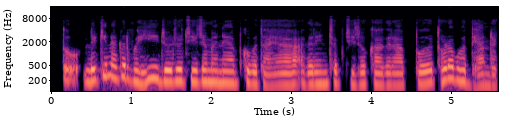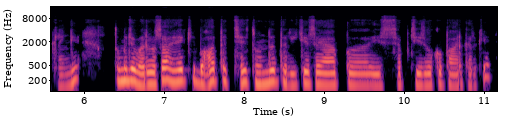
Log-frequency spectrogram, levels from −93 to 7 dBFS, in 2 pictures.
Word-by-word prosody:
तो, 400 0 -1
लेकिन 200 +8 +3
अगर 240 +1 +2
वही 185 +6 +2
जो-जो 185 0 +7
चीज़ें 185 0 +3
मैंने 175 -1 +2
आपको 170 +1 -1
बताया 155 -1 -2
अगर 160 -1 -1
इन 165 0 -1
सब 165 - -1
चीज़ों 160 0 -4
का 155 - -1
अगर 155 0 -4
आप - - -14 0.4
थोड़ा-बहुत 200 -3 +4
ध्यान 145 +1 -5
रख 140 0 -9
लेंगे, 150 +8 -5 0.5
तो 190 - -1
मुझे 200 0 +6
भरोसा 160 +6 +3
है 190 - +5
कि - - -6
बहुत 190 +5 0
अच्छे 175 -1 -2
सुंदर 165 +1 0
तरीके 165 0 -2
से 160 - +2
आप 155 0 -6 0.3
इस 145 - -11
सब 145 - -8
चीज़ों 150 -1 -2
को 160 - -4
पार 145 +1 -5
करके 140 +10 -11
165 Hz, 200 wpm, -24 LUFS, 155-190 Hz, 0.5 s, जो-जो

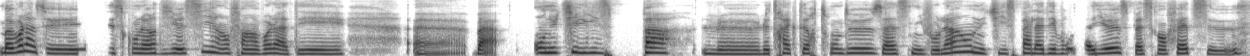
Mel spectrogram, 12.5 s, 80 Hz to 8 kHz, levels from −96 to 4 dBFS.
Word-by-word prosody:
Bah 250 -2 +7
voilà, 315 +3 +6
c'est 215 -5 0 0.3
c'est 245 - -4
ce - - -7
qu'on 245 - -3
leur 230 0 +3
dit 225 +1 -3
aussi 290 +7 -1
hein, 255 -4 0
enfin 220 -2 0
voilà, 225 -1 +2
des 205 0 -1 0.7
heu - - -1 0.5
bah, - - +2 0.3
on 260 0 +3
n'utilise 255 -1 +1 0.3
pas 260 -2 +5 0.3
le 200 -2 -1
le 205 +1 0
tracteur 225 0 -2
tondeuse 235 0 -1
à 210 0 +3
ce 210 - -6
niveau-là, 205 +7 +1
on 305 0 +2
n'utilise 220 -3 -3
pas 235 -1 +1
la 220 -1 +2
débroussailleuse 225 +2 +2
parce 195 0 -1
qu'en 205 -1 +1
fait, 225 +3 +2
heu 185 +1 -4
225 Hz, 165 wpm, -21 LUFS, 205-245 Hz, 0.7 s, Bah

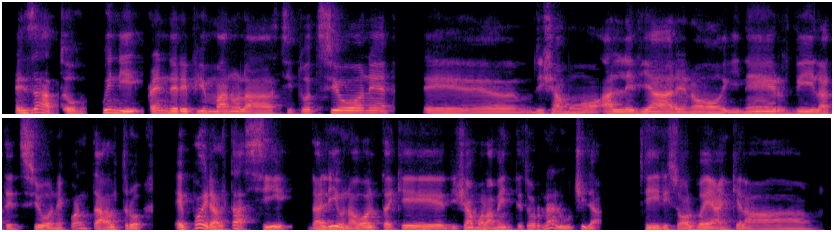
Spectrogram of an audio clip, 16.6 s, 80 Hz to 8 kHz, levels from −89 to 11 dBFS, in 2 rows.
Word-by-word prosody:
Esatto. 170 - +1
Quindi 175 -7 +4
prendere 160 -3 +3
più 155 +2 -1
in 145 - -1
mano 155 -2 +2
la 125 -2 0
situazione, 170 +7 +1 0.3
ehm, 120 -2 -3
diciamo 120 -2 -3
alleviare, 130 -1 +2
no, 125 -1 0
i 115 0 -2
nervi, 135 0 0
la 120 -2 0
tensione 120 +3 -2
e 120 - -10
quant'altro. 155 - -1 0.3
E, 140 0 0
poi - - +1
in - - +5
realtà 125 0 +1
sì, 340 +1 +2 0.2
da 120 - -2
lì 185 +10 +6
una 115 -10 +3
volta 145 -1 +1
che 125 -4 +1
diciamo 125 +5 -1
la 115 -1 0
mente 135 -4 -2
torna 135 +2 -3
lucida - - -2 0.4
si 140 -3 0
risolve 125 -2 0
anche 120 +3 -2
la 90 -2 -6
mhmm, 90 - -17
130 Hz, 135 wpm, -22 LUFS, 120-145 Hz, 0.4 s, lì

